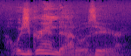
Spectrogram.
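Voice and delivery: low, soft wistful sigh of a line; mildly acted sadness, hushed; wistful longing. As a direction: drop soft and low, missing someone. Acting out missing a late granddad.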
